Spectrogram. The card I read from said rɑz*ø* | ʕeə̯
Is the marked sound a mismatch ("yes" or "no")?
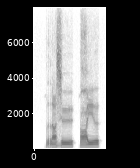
no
